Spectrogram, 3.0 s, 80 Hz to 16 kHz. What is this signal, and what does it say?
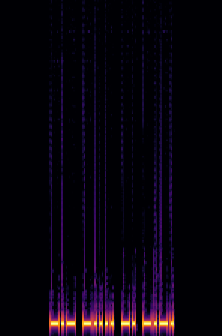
Morse code, heard as a keyed tone, about 29 wpm, 700 Hz. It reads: K6NC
